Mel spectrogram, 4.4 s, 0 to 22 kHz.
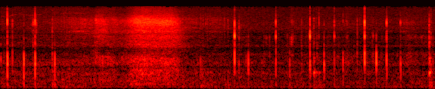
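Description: A BlackBerry Q10 phone is held in both hands while thumbs type on its hard plastic physical keyboard. Sharp, short, bright clicks sound in an irregular run, with a brief soft rustling hiss partway through. The clicks continue unevenly at a quiet level.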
